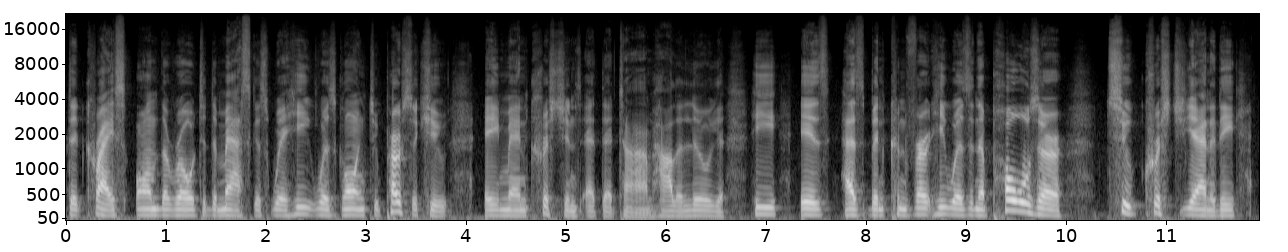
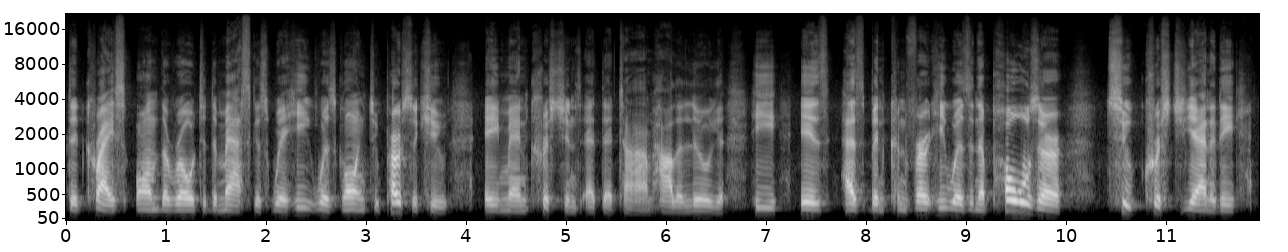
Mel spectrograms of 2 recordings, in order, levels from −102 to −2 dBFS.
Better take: first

